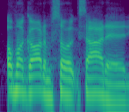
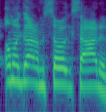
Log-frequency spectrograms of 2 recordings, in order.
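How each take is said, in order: First: Said in the usual way. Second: Higher, airheaded mock excitement; mocking gushing commenter. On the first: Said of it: "it's like the, the caption". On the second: Mocking Facebook commenters fooled by fake poster, gushing. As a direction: parody the gullible fans. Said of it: "and everybody's like".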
